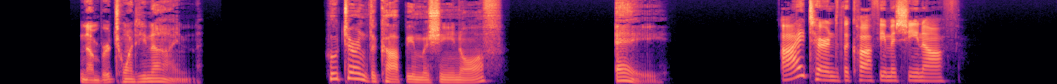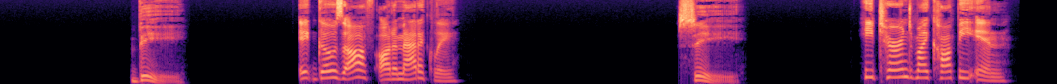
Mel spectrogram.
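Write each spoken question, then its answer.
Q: Who turned the copy machine off?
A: B: It goes off automatically.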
